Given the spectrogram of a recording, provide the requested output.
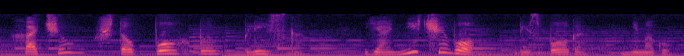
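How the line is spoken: Whisper. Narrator (Russian): Бамбук душой склонился низко-низко, склонился, как былинка на лугу, и прошептал

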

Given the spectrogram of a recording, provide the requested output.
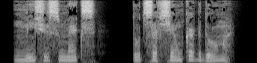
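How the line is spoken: Quiet speech. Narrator (Russian): Джейн тихо сказать миссис Димбл

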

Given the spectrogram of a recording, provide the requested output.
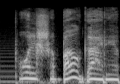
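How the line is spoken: Kind schoolgirl's whisper. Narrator (Russian): прошептала сердобольная девчонка с первой парты

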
